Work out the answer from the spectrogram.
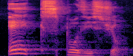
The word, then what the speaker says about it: exposition: Lorsque E, alors E est suivi de la lettre X, il se prononce comme A.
